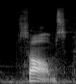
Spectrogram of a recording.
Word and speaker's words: Psalms: with PS but we we usually don't pronounce the P right for example fold a book of Psalms we don't call it Psalms we just call it Psalms psychologist we would not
